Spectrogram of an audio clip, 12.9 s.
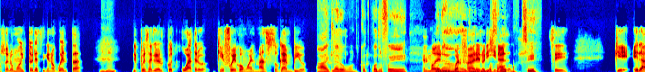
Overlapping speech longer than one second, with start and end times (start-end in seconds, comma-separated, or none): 8.6-10.2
